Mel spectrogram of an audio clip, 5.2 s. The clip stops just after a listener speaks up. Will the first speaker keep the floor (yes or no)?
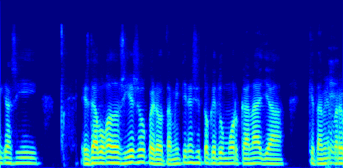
yes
